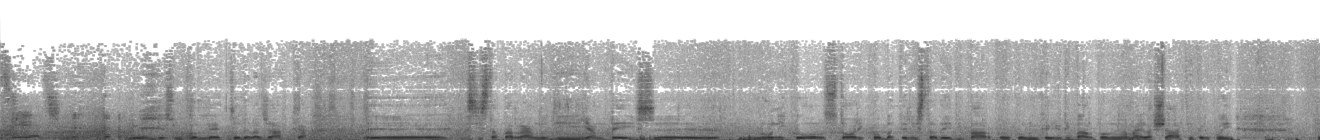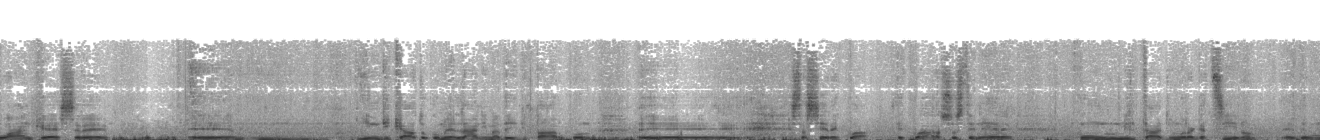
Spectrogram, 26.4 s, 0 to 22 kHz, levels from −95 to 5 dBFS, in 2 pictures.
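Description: There's gain pumping all the way through: the level swings by roughly ten decibels under each loud sound, so everything feels squashed together. The likely cause is input gain set far too high, with a fast limiter clamping down.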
